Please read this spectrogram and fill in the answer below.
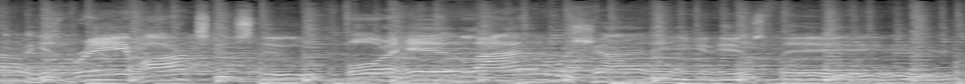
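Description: Country music recording: acoustic guitar over a steady, alternating bass rhythm, with a melody line that slides and wavers in pitch above it.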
